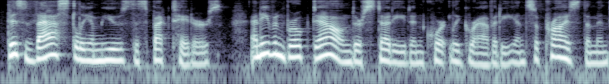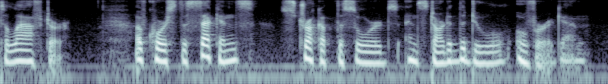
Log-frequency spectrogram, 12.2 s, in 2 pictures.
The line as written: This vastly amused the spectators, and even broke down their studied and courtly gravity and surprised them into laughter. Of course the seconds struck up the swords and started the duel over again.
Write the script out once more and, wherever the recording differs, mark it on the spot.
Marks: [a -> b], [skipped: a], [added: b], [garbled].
This vastly amused the spectators, and even broke down their studied and courtly gravity and surprised them into laughter. Of course the seconds struck up the swords and started the duel over again.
